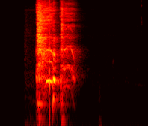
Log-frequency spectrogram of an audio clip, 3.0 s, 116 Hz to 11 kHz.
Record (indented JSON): {
  "cough_length": "3.0 s",
  "cough_amplitude": 21996,
  "cough_signal_mean_std_ratio": 0.34,
  "survey_phase": "beta (2021-08-13 to 2022-03-07)",
  "age": "45-64",
  "gender": "Female",
  "wearing_mask": "No",
  "symptom_none": true,
  "smoker_status": "Never smoked",
  "respiratory_condition_asthma": false,
  "respiratory_condition_other": false,
  "recruitment_source": "REACT",
  "submission_delay": "1 day",
  "covid_test_result": "Negative",
  "covid_test_method": "RT-qPCR",
  "influenza_a_test_result": "Negative",
  "influenza_b_test_result": "Negative"
}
